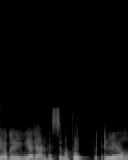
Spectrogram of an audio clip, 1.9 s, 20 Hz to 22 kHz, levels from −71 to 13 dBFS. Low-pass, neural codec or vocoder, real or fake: 7.2 kHz; codec, 16 kHz, 1 kbps, FreqCodec, smaller model; fake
